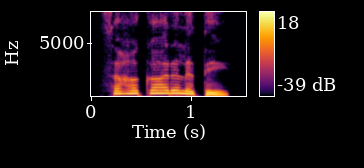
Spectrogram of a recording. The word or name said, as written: ಸಹಕಾರಲತೆ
